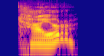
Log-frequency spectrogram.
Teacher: Spelled C-A-E-R-D-Y-D-D. The first syllable ends with a rolling R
